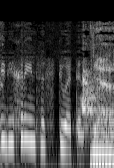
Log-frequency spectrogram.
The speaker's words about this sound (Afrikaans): ekskuus, hier raak my honde baie opgewonde.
